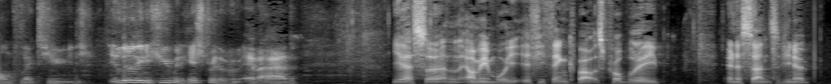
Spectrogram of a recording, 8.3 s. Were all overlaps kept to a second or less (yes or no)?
yes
